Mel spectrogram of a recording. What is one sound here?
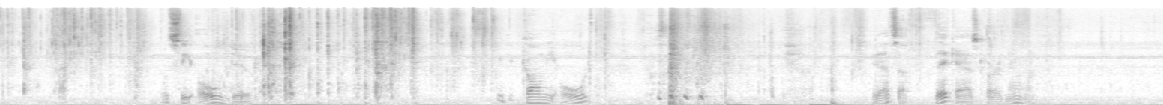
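A plastic wrapper crinkles and rustles as hands handle it.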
